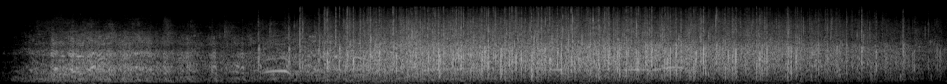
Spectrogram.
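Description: Applause from an audience, a dense crackle of many hands clapping that swells louder after the first few seconds and holds steady, with a few faint laughs mixed in.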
